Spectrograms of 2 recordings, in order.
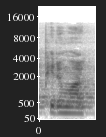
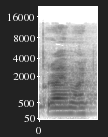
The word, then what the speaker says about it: Primark: şey almadım Bu arada primark dediğimde Hayır primark değil primark diyenler oluyor Almanya'da da primark diyordum Arkadaşlar ben çünkü Almanya da okunuşunun primark olduğunu biliyordum o yüzden orada primark diyordum ama buradaki okunuşu primark Hatta bugün görüştüğüm Pelin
